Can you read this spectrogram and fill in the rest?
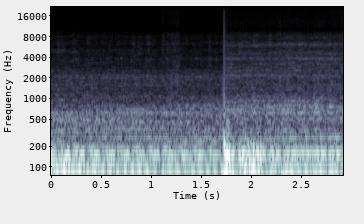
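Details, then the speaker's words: Dump truck with 40-year-old cracked air brake chamber hoses just replaced with new ones, idling while air tanks fill: even idle, one brief clunk, no hiss of leaking air; air brake system charging normally. "We can hear the air tanks filling up, and I do not hear any leaking air."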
